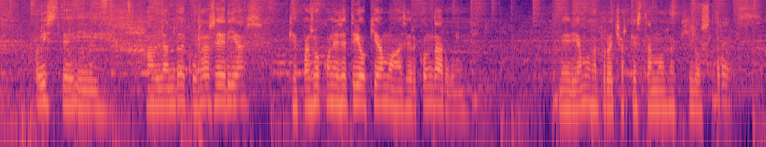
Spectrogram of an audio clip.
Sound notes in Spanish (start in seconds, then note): none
